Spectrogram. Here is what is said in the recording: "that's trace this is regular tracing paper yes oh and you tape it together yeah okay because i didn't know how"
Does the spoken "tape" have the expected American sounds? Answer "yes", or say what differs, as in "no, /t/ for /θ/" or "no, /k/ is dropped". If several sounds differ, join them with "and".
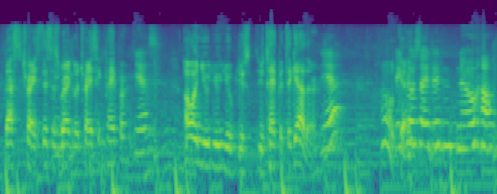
yes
